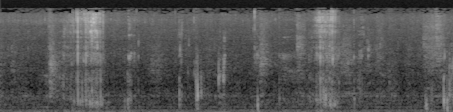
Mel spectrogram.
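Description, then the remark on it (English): Wet mouth noises of someone sipping hot cocoa with mini marshmallows and ice cream on top, several short slurps and swallows scattered over a few seconds against a quiet background hum, with no talking. “So you might hear me sipping some of that.”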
